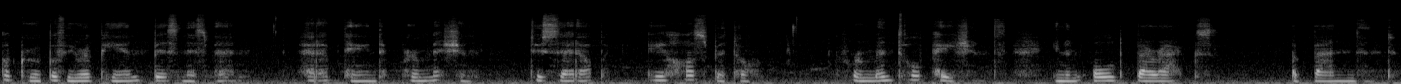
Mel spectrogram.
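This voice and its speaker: A person reading a book aloud for ASMR in a soft, breathy whisper, with deliberate phrasing and frequent pauses. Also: mid-range voice, steady tone, a little hiss or hum, poor audio. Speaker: ASMR reader.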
